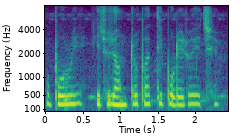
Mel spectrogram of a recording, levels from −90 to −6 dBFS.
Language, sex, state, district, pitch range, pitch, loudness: Bengali, female, West Bengal, Cooch Behar, 240-255 Hz, 250 Hz, -15 LUFS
